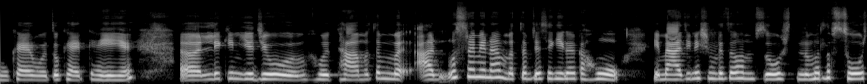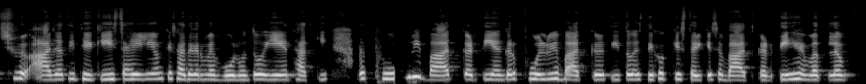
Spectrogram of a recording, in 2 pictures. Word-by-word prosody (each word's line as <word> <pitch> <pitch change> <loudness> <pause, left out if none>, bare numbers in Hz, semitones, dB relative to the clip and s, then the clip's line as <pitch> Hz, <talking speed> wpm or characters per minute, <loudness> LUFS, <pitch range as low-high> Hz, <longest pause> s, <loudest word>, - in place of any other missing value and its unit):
ख़ैर 215 -2 +1
वो 200 -1 -3
तो 220 - 0
ख़ैर 220 -1 -2
एक 200 - -8
है 215 - -3
ही 205 0 +3
है। 205 - +1 0.5
अ, 210 - +3
लेकिन 260 +4 -3
ये 250 0 +2
जो 240 -1 +6 0.4
हो 225 -1 +4
था 215 -2 -1
मतलब 230 +5 -4
म - - +3 0.2
आ 225 - +2 0.2
उस 325 +1 0
समय 350 -1 +3
ना 320 0 +3
मतलब 265 -2 -2
जैसे 265 +1 0
कि 260 0 +1
अगर 265 0 +3
कहूँ, 245 -3 +1 0.4
इमेजिनेशन 255 +5 0
में 260 0 0
तो 275 - +3
हम 270 -2 -2
सोच 240 0 +3
मतलब 265 +6 +1
सोच 260 -3 +2 0.2
आ 215 - -1
जाती 235 +3 -2
थी 240 -2 +2
कि 230 +2 0
सहेलियों 240 +1 0
के 270 0 -4
साथ 250 -3 0
अगर 230 -1 +2
मैं 225 -1 -2
बोलूँ, 215 0 +2
तो 235 +2 +4
ये 220 0 +3
था 210 - 0
कि 230 0 -10 0.3
अगर 265 - +2
फूल 255 0 +3 0.2
भी 365 - +6
बात 210 0 -1
करती 230 0 -2
हैं 225 - +1
अगर 230 +2 +1
फूल 245 -2 +2
भी 255 +2 +2
बात 210 -4 -3
करती 450 - +1
तो 230 - +5
इस 230 - -1
देखो, 225 +4 +1
किस 245 -1 -4
तरीके 425 +1 +1
से - - -2
बात 200 -1 -2
करती 225 +3 0
हैं 255 -1 +3
मतलब 220 +1 -1
235 Hz, 230 wpm, -17 LUFS, 220-260 Hz, 0.5 s, जो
